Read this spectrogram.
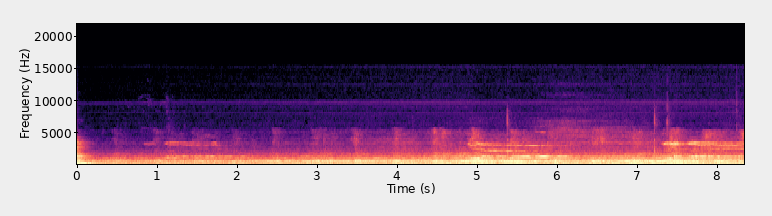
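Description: Music from a television broadcast plays through a loudspeaker.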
